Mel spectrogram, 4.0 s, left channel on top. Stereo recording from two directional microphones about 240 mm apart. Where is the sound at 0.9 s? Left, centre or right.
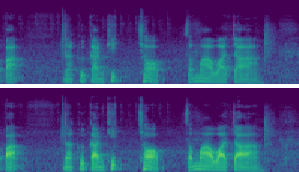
Centre.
